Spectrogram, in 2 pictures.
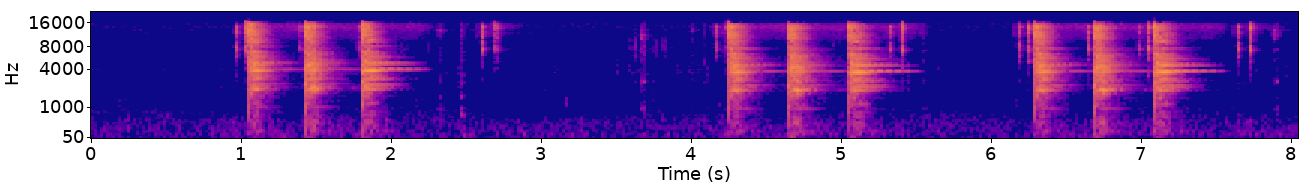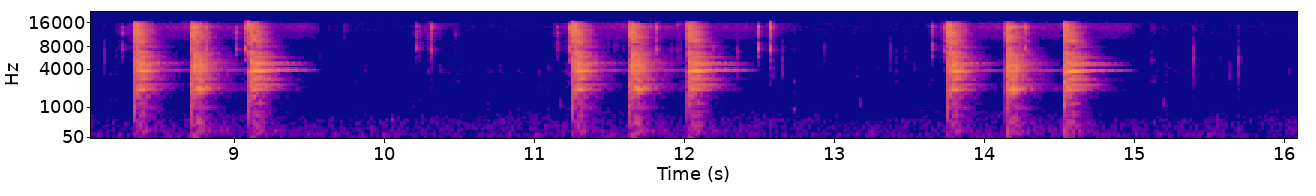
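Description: Short, sharp game menu clicks come in quick groups of three.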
